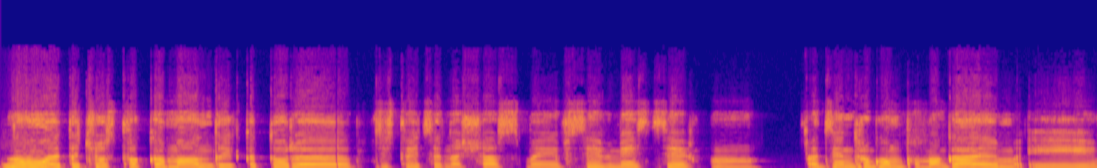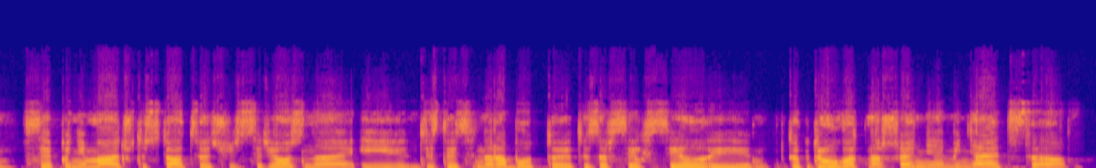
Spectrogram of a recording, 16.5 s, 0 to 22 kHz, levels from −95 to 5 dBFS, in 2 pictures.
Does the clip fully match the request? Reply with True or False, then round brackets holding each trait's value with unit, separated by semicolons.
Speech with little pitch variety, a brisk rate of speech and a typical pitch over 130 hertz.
False (1.8 semitones; 115 wpm; 190 Hz)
